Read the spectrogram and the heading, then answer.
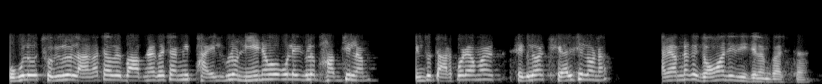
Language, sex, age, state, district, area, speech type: Bengali, male, 18-30, West Bengal, Purba Medinipur, rural, conversation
